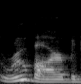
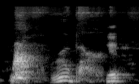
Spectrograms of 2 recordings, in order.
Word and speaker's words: rhubarb: the correct answer is rhubarb the h is silent rhubarb that's what they refer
